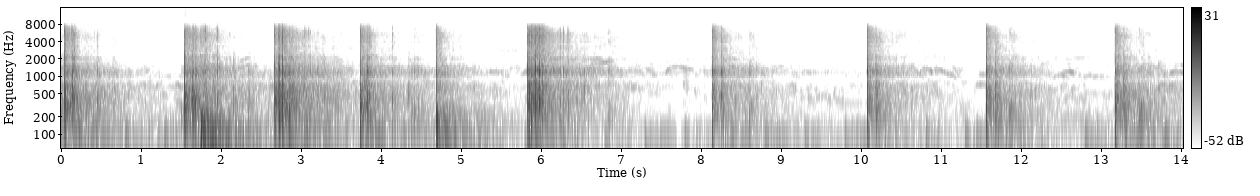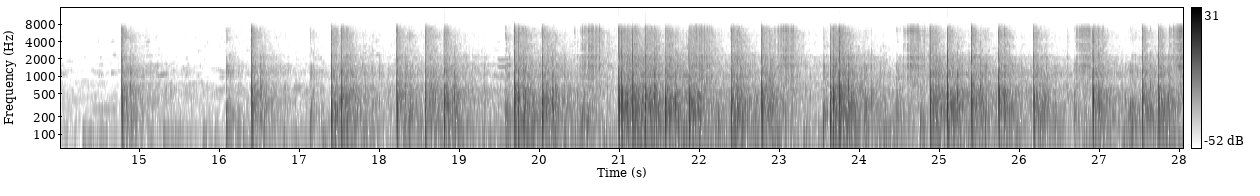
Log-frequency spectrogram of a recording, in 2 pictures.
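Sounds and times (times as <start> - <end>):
fireworks rumble and crackle: 0.0 - 28.0
fireworks bangs: 1.5 - 5.2, 16.1 - 28.0.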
